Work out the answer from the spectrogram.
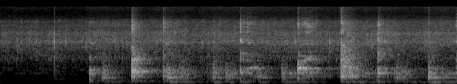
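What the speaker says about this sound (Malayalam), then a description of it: "ഇനി ഇതൊന്ന് നന്നായിട്ട് വഴറ്റിയെടുക്കാം" Chickpea curry sautéed in a pan: a spatula scrapes and knocks in regular strokes about every half second over a low, steady sizzle, heard close up.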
